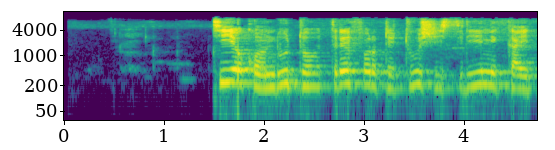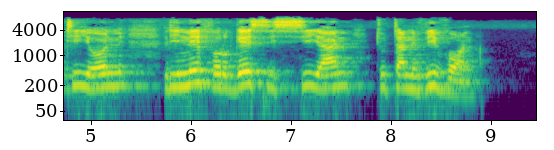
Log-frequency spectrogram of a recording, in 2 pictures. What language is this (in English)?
Esperanto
